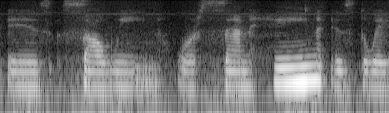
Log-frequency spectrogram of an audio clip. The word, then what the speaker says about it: Samhain: from so originally the name is salween or samhain is the way how um it looks like it's pronounced but it's actually pronounced sawwing and it was celebrated by pagan celebrators who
